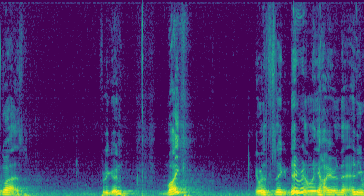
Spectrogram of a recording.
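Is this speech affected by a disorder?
Yes: cerebral palsy; mixed quadriplegic type.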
